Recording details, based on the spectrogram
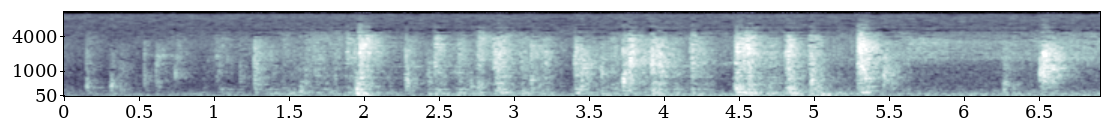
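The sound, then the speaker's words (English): A locked door in a building is unlocked and opened: a string of sharp clicks and solid clunks at an uneven pace, with a few louder knocks toward the end and no voices. “I took the precaution of locking the door just in case the murderer was still lurking in the building.”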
